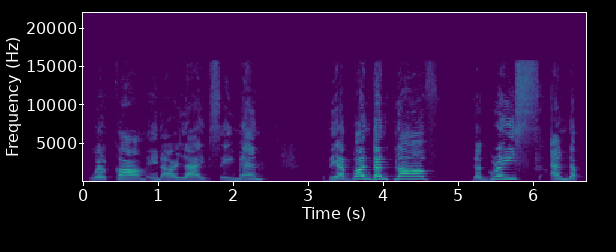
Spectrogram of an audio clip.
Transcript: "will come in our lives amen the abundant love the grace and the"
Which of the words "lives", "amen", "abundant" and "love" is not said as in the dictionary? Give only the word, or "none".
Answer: lives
